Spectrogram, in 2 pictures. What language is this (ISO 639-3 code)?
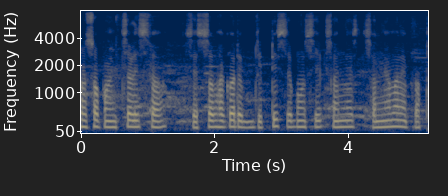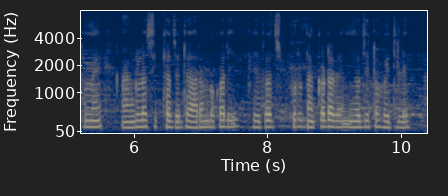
ori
